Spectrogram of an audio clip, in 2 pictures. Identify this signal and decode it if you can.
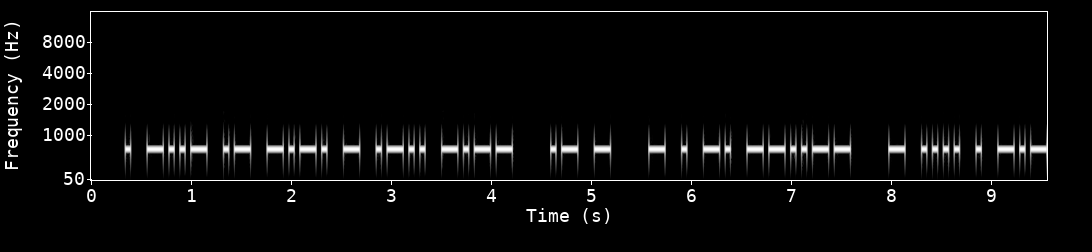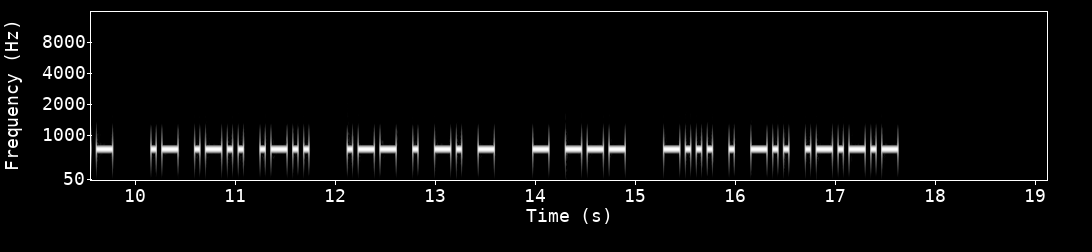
Morse code, heard as a keyed tone, about 22 wpm, 700 Hz. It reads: EXACTLY AT TEN, THEY ALL WENT TO BED.
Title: Sentences from Top 1000 Words - Review Part 6 - 22wpm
